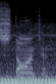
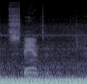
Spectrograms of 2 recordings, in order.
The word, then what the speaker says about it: Staunton: and by the way the u is silent and stanton it's not staunton stanton um it staved off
